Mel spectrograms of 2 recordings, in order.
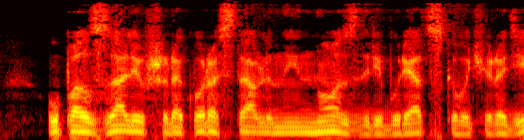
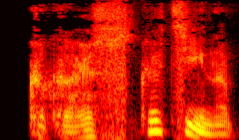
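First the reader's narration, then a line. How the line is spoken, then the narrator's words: Hissing. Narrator (Russian): прошипел Родзянко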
